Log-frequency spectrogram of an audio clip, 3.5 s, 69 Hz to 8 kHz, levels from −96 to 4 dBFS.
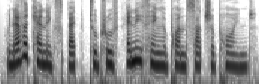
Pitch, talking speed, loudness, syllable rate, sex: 210 Hz, 210 wpm, -16 LUFS, 5.4 syllables/s, female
